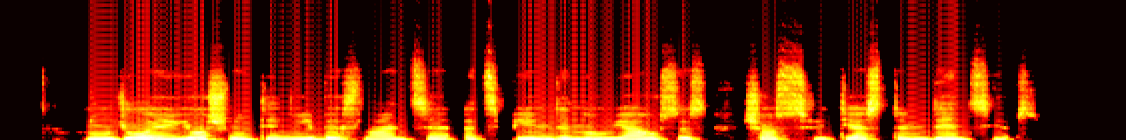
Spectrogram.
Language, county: Lithuanian, Vilnius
